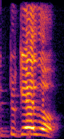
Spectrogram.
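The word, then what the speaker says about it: together: भी सही की होंगी कोशिश करो कि जो वर्ड्स आर से खत्म होते हैं उनके अंदर लास्ट के आर को पूरा नहीं बोलना होता जैसे टुगेदर ठीक है उसके बाद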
